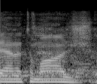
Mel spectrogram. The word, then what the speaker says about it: Anatomage: We have the anatomage. Did I say that right? – Well done.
